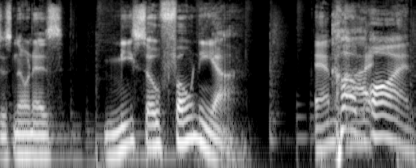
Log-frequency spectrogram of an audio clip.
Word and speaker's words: misophonia: The fear of chewing sounds is known as misophonia. Come on. It's very close. I know. Misophonia, like misophobia. Phone, like audio, like hearing. God dang it. MISO. So it's spelled slightly differently, but misophonia.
